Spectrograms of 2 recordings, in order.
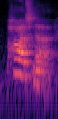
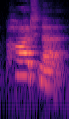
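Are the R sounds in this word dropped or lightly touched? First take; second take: dropped; dropped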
